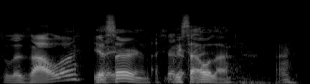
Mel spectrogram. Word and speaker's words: Lizaola: Lizaola.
